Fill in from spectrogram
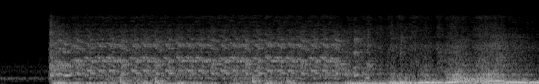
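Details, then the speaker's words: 1965 Dodge Coronet with an LA 360 swapped in for a 318 Poly and a rebuilt carburetor, first start after the engine install, in neutral with the rear wheels spinning: the V8 catches quickly into a deep, steady rumble firing on all cylinders. Healthy start; idle may need raising. "made it I might need to idle up a little bit and the rear wheels are spinning because it's a neutral so she lives"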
